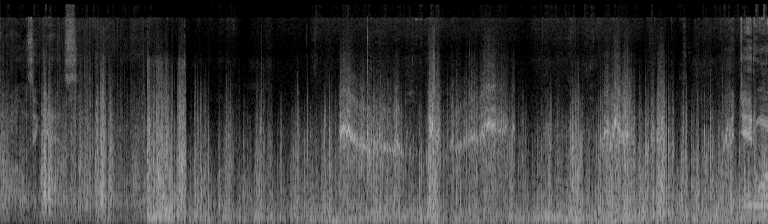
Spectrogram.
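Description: Strong, buffeting wind on a high Rocky Mountain summit in August, near Hallett Peak and Flattop Mountain, roaring in loud gusts across the microphone, with a voice talking faintly under it.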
